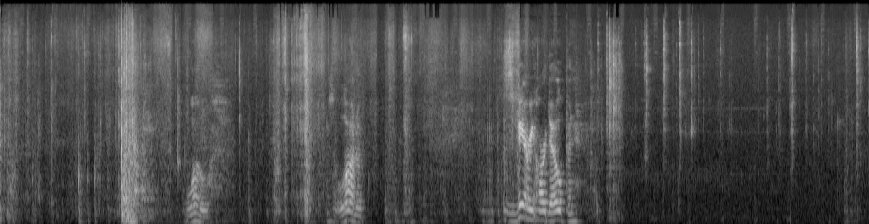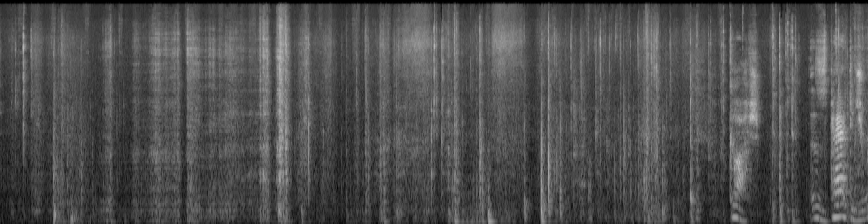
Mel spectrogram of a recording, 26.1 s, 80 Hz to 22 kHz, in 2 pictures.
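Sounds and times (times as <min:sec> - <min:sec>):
cardboard box being opened: 0:00.0 - 0:07.6, 0:13.5 - 0:23.7
packing rustling: 0:00.0 - 0:08.0, 0:08.9 - 0:26.0.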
